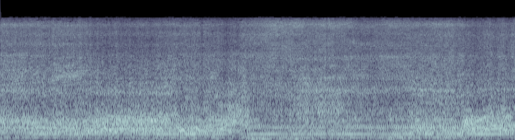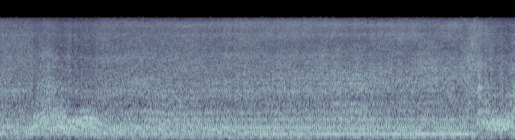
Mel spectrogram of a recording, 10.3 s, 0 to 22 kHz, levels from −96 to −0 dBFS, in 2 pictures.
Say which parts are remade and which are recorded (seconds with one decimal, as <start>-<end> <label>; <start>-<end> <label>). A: 0.0-2.0 recorded; 2.0-4.1 remade; 4.1-10.3 recorded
